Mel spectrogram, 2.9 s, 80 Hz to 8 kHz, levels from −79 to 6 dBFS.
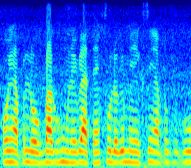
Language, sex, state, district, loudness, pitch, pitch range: Hindi, female, Bihar, Saran, -16 LUFS, 185 Hz, 180-190 Hz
